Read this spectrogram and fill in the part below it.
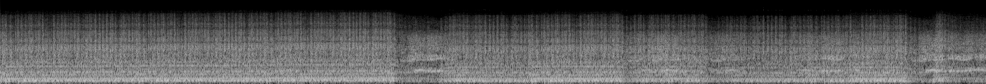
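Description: A synthesized racing game sports car engine drones at high speed in top gear.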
